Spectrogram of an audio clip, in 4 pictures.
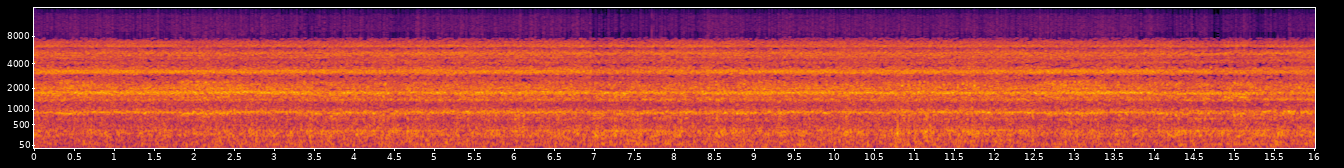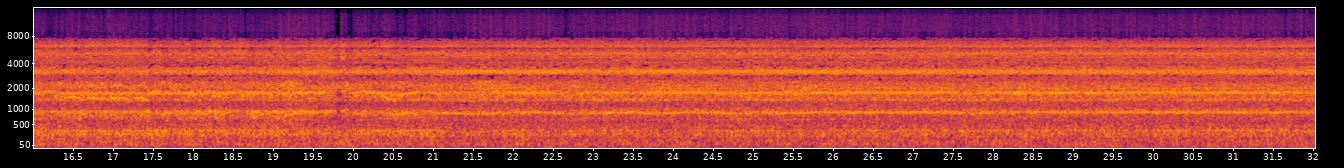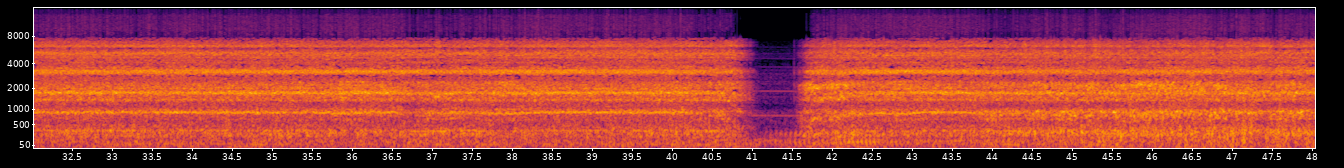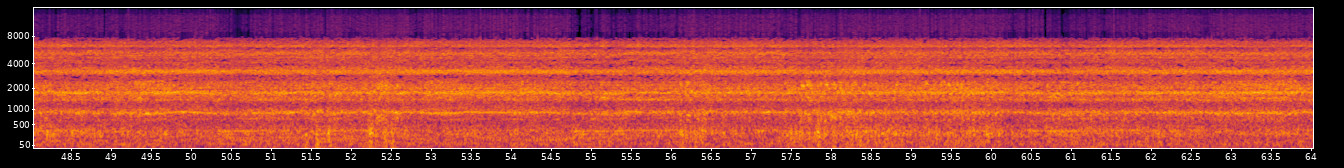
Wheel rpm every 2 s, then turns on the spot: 230, 230, 230, 230, 230, 230, 230, 220, 220, 230, 220, 230, 230, 230, 230, 230, 230, 230, 220, 230, 110, 220, 210, 240, 220, 230, 230, 220, 220, 230, 220, 220.
none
